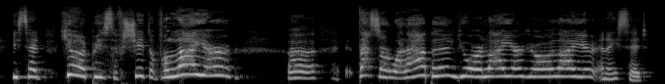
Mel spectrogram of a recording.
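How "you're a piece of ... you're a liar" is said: high-pitched screaming. Retelling how a customer accused the cashier in the store: imitating a customer screaming. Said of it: "the guy started screaming in the store that I was a liar".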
